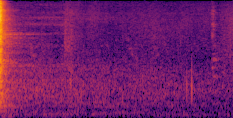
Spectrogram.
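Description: A single sharp metallic click with a brief ring, from the gas grill's burner controls and ignition as the burners are turned on and lit.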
